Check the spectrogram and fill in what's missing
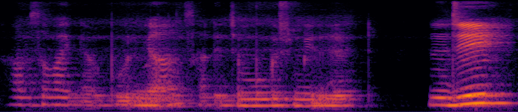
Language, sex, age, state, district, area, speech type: Dogri, female, 30-45, Jammu and Kashmir, Udhampur, rural, spontaneous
